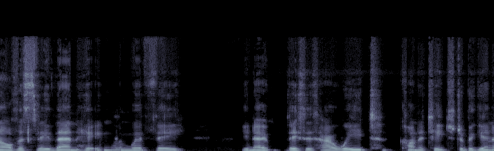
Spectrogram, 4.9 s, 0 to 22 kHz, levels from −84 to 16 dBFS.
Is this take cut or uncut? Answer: uncut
